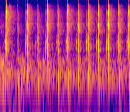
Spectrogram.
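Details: Rapid, regular sharp clicking pulses, about eight a second, from a radial shockwave therapy device (GAINSWave) applied to soft tissue during treatment for acute or chronic pain.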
